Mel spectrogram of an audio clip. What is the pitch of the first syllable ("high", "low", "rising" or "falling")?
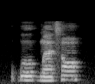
low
